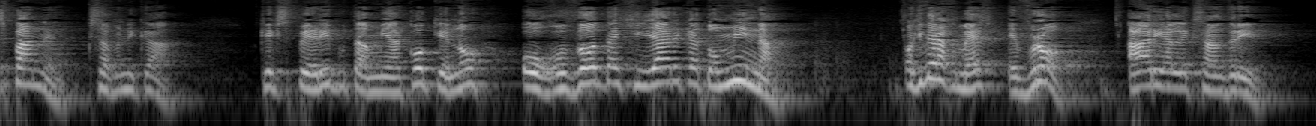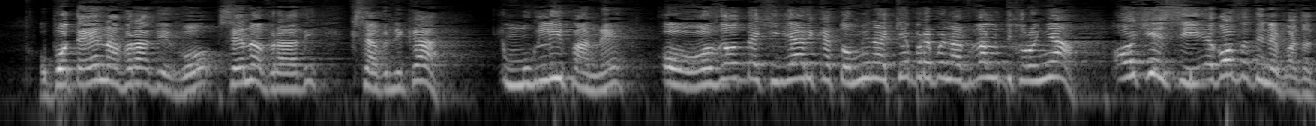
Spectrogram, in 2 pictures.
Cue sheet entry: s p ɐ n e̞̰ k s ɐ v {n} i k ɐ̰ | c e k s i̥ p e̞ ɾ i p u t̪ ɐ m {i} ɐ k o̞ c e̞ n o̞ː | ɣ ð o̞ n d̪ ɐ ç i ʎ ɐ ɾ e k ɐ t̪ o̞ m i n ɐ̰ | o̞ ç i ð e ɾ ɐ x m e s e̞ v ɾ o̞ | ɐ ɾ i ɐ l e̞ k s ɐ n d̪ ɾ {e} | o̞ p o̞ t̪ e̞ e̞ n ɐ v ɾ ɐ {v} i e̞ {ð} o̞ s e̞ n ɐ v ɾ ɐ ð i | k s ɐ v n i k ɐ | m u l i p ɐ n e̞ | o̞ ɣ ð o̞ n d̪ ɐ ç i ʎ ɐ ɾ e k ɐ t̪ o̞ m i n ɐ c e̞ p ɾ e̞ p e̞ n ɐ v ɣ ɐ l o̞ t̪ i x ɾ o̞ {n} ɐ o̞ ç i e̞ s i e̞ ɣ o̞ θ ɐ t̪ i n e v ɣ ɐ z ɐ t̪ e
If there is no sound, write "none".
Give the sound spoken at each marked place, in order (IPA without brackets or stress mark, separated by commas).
n, i, i, ð, ɣ, ɲ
